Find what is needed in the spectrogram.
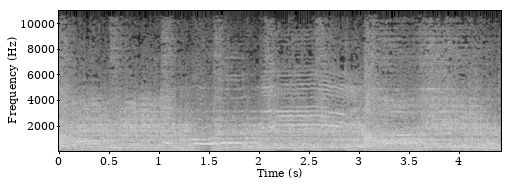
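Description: Gospel song: singing over held Hammond organ chords, with the music going on steadily throughout.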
